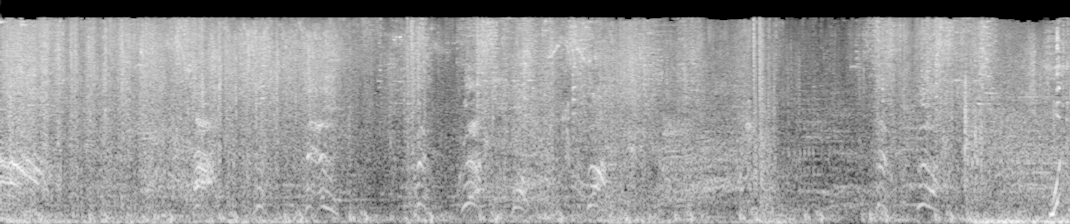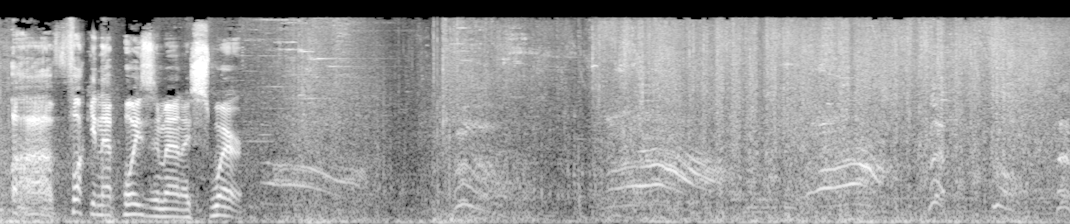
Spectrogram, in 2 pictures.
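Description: Flames burst with a roaring whoosh.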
